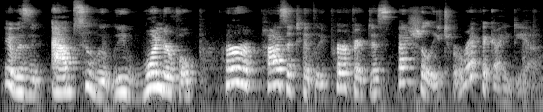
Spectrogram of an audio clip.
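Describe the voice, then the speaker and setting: A woman's voice: medium pitch, fairly quick. Woman reading a storybook, distant and roomy. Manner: expressive, commenting aside and asking rhetorical questions. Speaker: children's storybook reader. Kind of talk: read-aloud picture book with chatty asides to young listeners. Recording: roomy, distant mic with faint background noise.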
